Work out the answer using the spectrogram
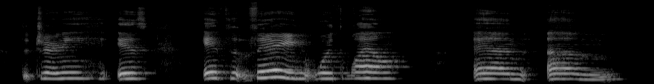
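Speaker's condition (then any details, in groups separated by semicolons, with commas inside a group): Cerebral palsy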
